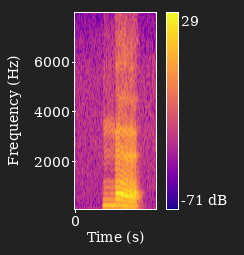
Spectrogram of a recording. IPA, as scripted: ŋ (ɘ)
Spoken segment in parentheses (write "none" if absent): ɛ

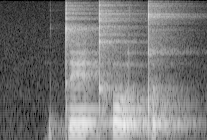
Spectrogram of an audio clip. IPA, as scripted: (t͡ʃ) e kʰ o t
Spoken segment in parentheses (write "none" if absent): t̪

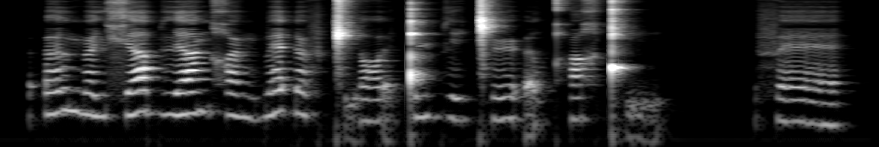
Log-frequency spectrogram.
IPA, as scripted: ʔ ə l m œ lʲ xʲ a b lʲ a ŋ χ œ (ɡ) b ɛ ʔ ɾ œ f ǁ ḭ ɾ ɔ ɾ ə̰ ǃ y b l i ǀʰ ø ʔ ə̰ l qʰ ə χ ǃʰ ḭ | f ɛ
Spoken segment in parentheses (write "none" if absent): ŋ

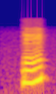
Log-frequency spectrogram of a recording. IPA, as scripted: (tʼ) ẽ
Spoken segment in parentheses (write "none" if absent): ɾ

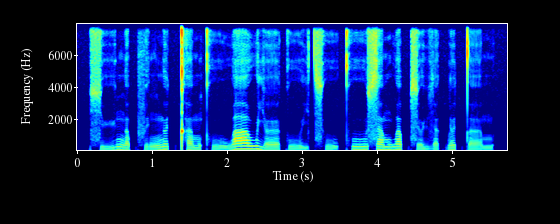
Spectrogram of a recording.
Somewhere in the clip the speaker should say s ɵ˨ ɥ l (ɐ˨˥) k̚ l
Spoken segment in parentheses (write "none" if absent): ɐ˨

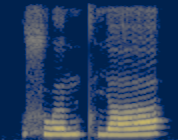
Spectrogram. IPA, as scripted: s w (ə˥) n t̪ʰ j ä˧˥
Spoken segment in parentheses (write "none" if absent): ə˧˥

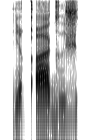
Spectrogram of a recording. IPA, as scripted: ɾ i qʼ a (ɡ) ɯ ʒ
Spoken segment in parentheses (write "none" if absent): ɡ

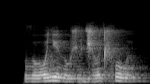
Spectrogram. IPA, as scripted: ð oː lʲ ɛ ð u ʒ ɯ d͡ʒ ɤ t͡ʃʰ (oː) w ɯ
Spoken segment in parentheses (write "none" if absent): o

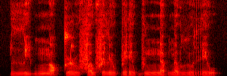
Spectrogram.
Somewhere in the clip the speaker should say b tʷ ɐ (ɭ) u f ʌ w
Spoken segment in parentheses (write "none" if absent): ɭ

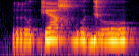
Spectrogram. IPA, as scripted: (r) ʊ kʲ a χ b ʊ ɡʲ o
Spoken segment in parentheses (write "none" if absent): r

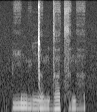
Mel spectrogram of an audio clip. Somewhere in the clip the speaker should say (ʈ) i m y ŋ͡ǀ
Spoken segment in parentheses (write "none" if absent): p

